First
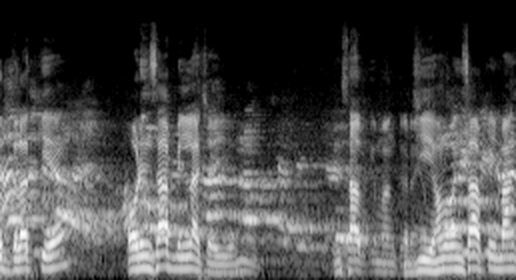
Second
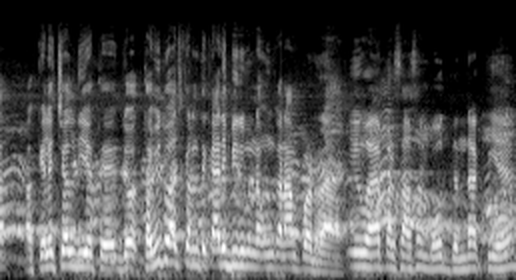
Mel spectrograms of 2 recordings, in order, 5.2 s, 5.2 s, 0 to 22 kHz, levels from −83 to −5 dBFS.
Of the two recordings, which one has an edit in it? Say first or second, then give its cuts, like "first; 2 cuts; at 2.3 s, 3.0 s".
second; 1 cut; at 3.6 s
